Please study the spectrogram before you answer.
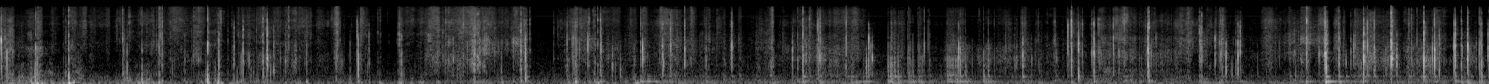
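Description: A strip of three connected small foil-laminated paper sting relief wipe packets, filled and sealed, is held, flexed, and tapped and rubbed with long fingernails and fingertips on a table. The result is dense, bright crinkling and crackling with many sharp, short ticks and scratches over a faint low hum.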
